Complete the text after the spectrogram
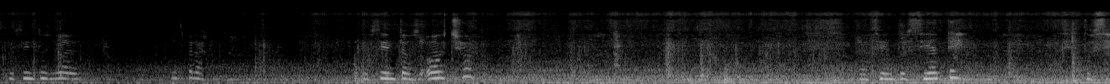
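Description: Footsteps tap on a concrete walkway.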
